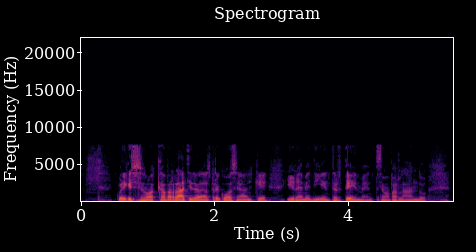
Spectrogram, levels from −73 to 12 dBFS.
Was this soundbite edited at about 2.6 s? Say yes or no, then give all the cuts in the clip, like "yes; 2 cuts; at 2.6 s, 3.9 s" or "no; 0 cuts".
no; 1 cut; at 4.4 s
